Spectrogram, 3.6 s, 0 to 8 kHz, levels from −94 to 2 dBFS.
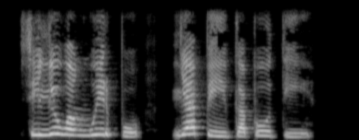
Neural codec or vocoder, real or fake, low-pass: none; real; 7.2 kHz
